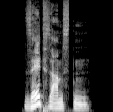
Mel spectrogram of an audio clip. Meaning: 1. superlative degree of seltsam 2. inflection of seltsam: strong genitive masculine/neuter singular superlative degree
- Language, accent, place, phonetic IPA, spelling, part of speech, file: German, Germany, Berlin, [ˈzɛltzaːmstn̩], seltsamsten, adjective, De-seltsamsten.ogg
